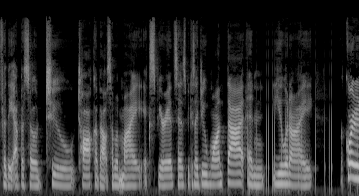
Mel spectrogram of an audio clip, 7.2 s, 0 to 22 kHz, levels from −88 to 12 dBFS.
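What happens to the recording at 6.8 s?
At 6.8 s a train of clicks is ticking over the speech, part of a run from 4.84 to 7.14 s that begins after "because I do want": about 7 clicks a second, unevenly spaced, peaking about 10 dB above the speech. Likely interference or a faulty connection or power supply.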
